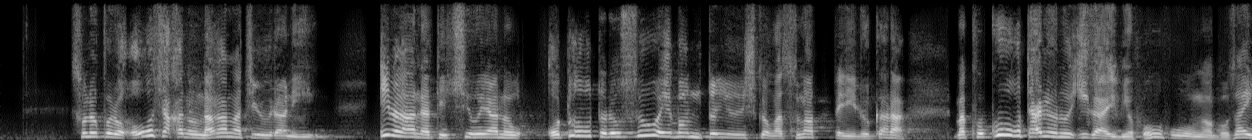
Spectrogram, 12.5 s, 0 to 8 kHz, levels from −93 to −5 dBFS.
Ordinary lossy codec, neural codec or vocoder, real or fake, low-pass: none; codec, 16 kHz, 1 kbps, X-Codec, HuBERT features, trained on general audio; fake; none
